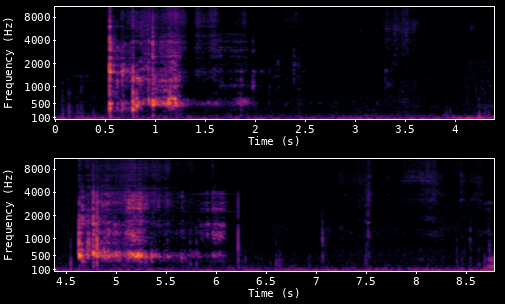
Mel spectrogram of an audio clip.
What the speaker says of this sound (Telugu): గీలో వేయించుకున్న సేమియాని వేద్దాం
